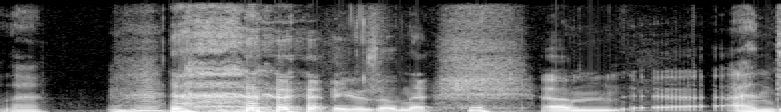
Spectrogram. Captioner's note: laughs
